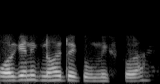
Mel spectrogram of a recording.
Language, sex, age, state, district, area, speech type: Assamese, male, 18-30, Assam, Barpeta, rural, conversation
